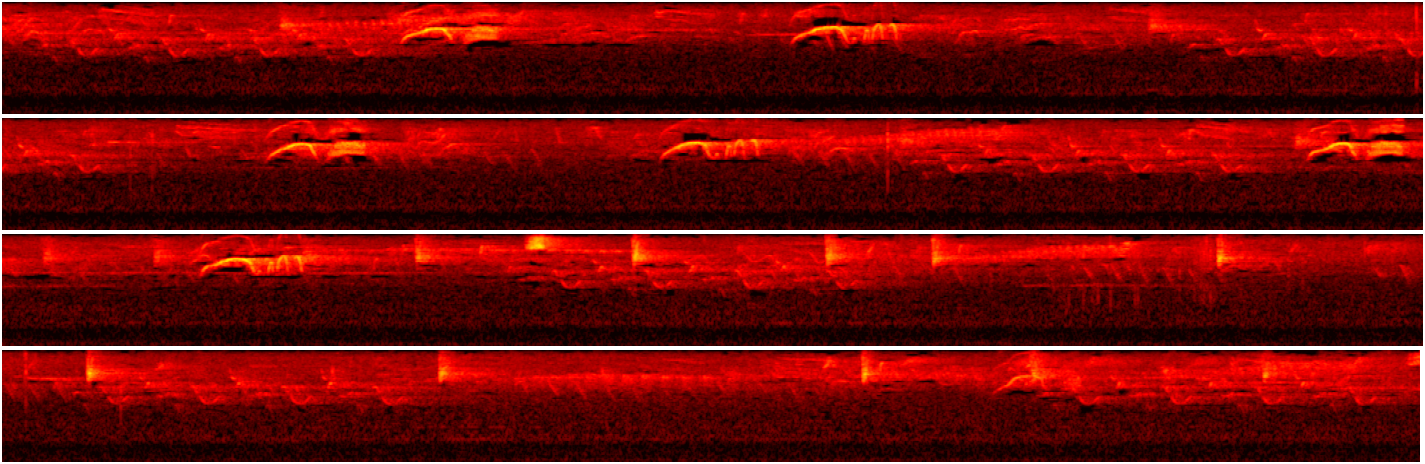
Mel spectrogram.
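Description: Faint birdsong over a soft steady hiss: short rising chirps every couple of seconds, then quicker, thinner chirps in the second half.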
